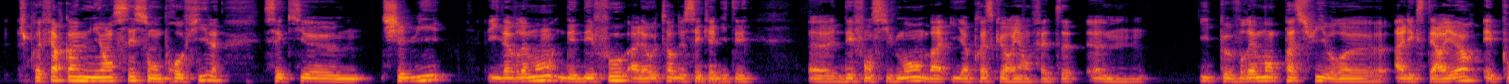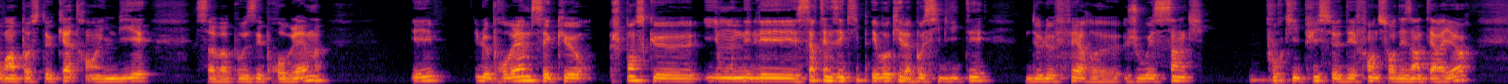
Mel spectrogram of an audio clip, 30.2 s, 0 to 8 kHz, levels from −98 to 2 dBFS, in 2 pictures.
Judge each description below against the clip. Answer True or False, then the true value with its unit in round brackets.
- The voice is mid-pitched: False (115 Hz)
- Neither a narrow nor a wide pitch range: True (3.3 semitones)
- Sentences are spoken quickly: False (145 wpm)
